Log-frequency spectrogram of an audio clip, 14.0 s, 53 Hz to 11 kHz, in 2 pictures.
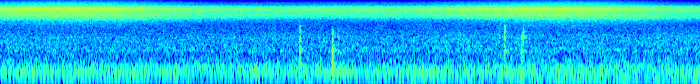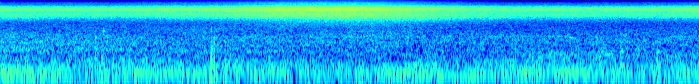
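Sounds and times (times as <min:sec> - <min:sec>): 
cicada song rising and falling in smooth waves: 0:00.0 - 0:13.9.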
